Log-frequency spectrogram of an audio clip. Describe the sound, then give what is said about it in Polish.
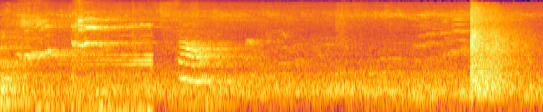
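A single firecracker (a 'korsarz' banger) bursts with a sharp, loud crack near the end, its echo ringing and fading across the courtyard of a house, after several seconds of quieter tonal chirps and background murmur. “tym oto wybuchem petardy, tudzież korsarza, w dziedzińcu domu, w którym tu się znajduję, rozpoczniemy dzisiejszą chatę mistyka”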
